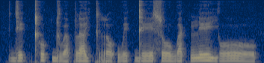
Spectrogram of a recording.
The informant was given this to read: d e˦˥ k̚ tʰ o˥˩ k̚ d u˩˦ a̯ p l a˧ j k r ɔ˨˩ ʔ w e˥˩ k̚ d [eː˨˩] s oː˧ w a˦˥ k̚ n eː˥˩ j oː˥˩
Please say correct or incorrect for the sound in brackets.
incorrect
